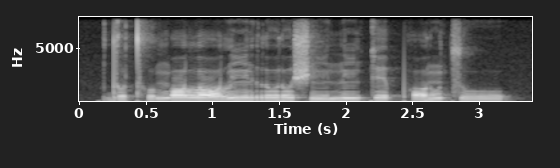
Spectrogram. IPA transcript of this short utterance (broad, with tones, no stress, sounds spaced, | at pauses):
d ʊ˨ tʰ ʊ˨ ŋ ɔ˦ l ɔ˦˨ l ĩ˦ r ʊ˦ ɾ ʊ˦ ʃ ĩ˨ n ĩ˦ k e˦ pʰ ɔ˨ ɾ ũ˦ t͡s uː˨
